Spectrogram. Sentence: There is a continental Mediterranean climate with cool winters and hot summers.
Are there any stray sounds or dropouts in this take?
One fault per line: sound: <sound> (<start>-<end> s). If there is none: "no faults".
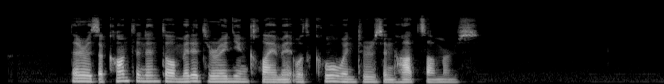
no faults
